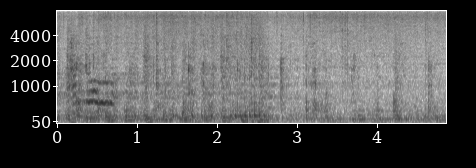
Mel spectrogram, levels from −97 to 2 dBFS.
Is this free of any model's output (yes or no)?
no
